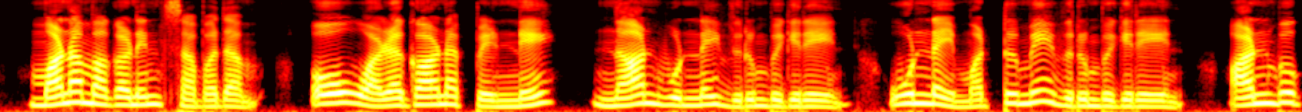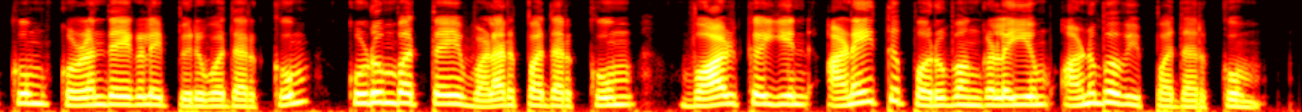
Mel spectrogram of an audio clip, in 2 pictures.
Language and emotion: Tamil, neutral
